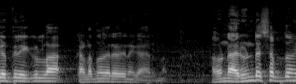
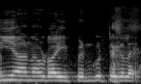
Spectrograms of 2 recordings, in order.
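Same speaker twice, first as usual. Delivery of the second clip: plain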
